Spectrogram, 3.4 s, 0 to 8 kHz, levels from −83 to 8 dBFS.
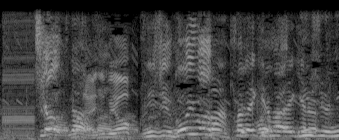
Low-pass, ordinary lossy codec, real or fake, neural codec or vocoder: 7.2 kHz; none; real; none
